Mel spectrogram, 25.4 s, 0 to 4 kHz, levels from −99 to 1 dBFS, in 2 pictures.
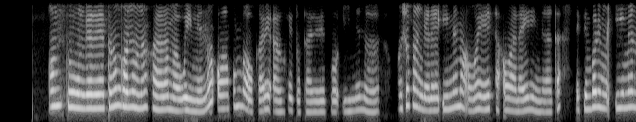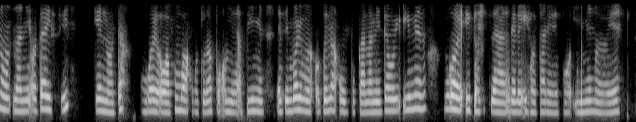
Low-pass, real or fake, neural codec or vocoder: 3.6 kHz; fake; codec, 44.1 kHz, 2.6 kbps, SNAC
